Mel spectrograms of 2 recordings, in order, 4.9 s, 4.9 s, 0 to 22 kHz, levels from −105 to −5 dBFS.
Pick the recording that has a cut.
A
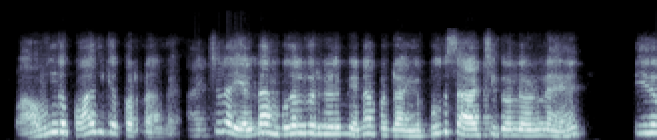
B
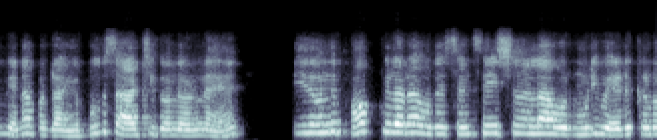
A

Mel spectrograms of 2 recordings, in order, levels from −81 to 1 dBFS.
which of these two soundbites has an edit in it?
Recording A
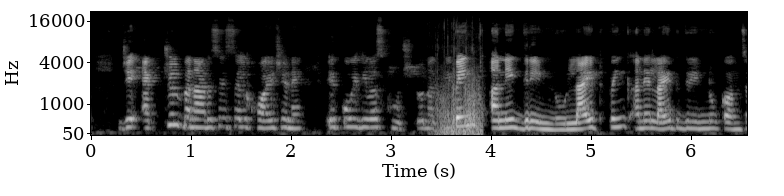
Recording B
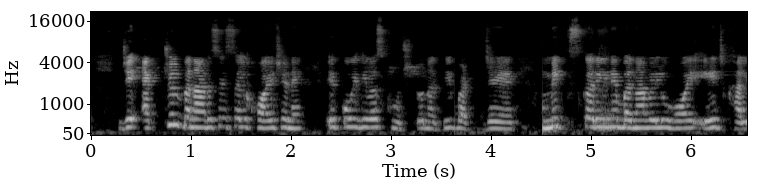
A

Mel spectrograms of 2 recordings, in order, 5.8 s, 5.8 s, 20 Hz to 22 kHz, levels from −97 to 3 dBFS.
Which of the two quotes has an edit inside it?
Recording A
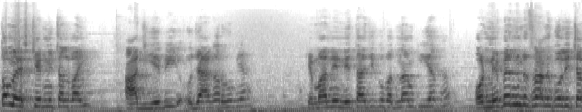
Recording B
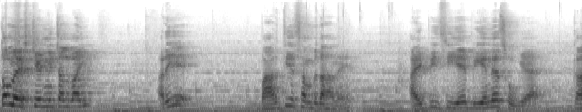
A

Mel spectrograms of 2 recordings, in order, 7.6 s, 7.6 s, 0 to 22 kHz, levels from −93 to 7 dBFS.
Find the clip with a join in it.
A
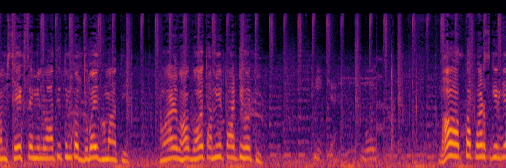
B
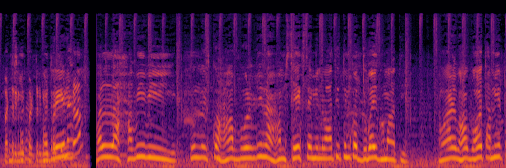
B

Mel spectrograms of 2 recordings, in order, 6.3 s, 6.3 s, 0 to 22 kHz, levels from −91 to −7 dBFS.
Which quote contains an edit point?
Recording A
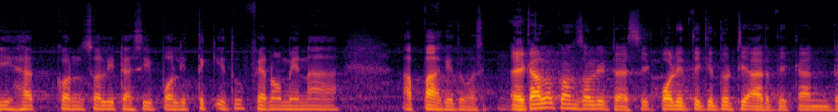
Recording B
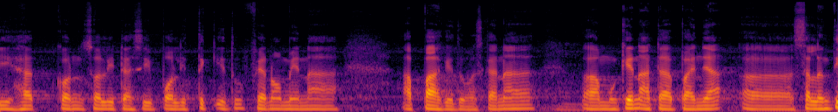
A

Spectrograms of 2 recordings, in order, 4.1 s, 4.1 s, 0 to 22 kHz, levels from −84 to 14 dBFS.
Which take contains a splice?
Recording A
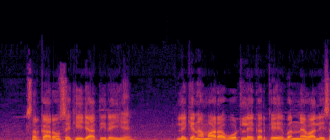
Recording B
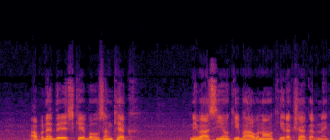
B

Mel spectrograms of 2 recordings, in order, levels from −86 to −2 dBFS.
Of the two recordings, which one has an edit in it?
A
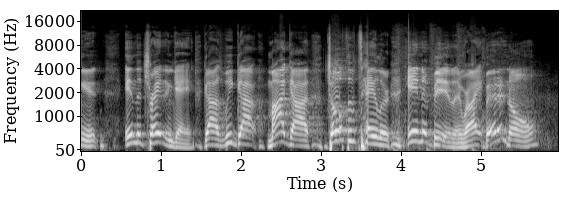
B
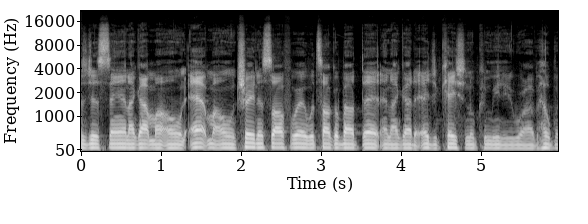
A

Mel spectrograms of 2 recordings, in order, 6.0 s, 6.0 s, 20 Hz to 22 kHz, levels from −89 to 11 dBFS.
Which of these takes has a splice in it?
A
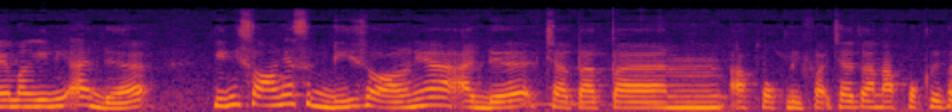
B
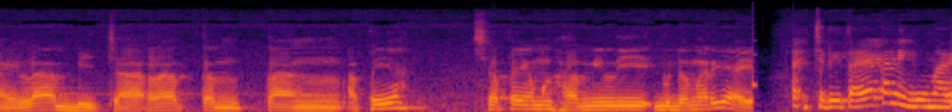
B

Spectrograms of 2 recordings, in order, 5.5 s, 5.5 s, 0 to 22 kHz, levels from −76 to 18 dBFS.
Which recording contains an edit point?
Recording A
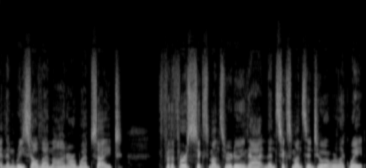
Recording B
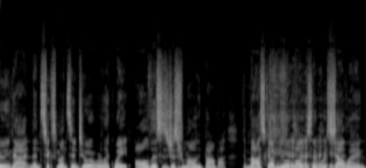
A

